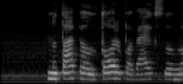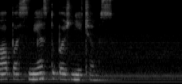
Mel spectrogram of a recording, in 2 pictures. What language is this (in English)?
Lithuanian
